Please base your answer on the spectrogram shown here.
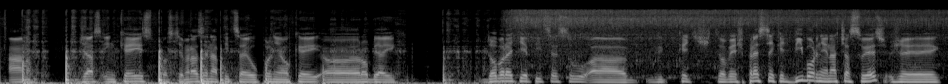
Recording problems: household noises; loud; throughout; 4 dB below the speech

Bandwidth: 13.5 kHz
